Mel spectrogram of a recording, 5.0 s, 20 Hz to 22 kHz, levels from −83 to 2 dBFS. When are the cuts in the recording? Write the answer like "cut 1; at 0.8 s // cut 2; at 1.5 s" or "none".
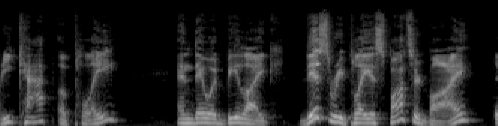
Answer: cut 1; at 2.8 s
